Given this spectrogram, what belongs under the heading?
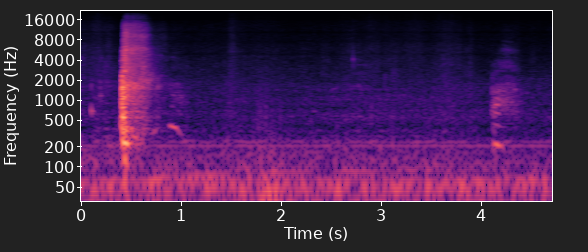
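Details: One loud, sudden, wet sneeze that was deliberately induced with something new, followed by a quiet pause and a soft sniff or breath: a wet sneeze.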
